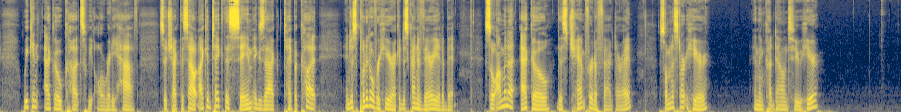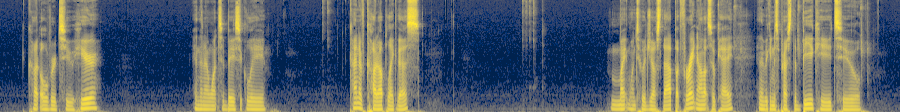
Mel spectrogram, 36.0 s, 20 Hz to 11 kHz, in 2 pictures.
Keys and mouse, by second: 14.1-17.6 drag, 28.8-36.0 middle drag.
